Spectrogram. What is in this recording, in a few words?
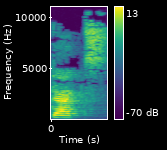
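"cax", Spanish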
